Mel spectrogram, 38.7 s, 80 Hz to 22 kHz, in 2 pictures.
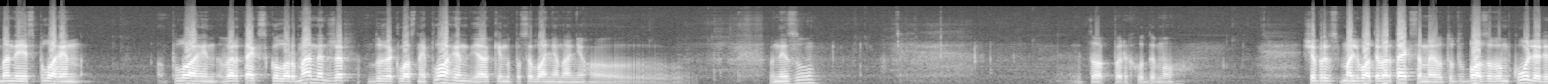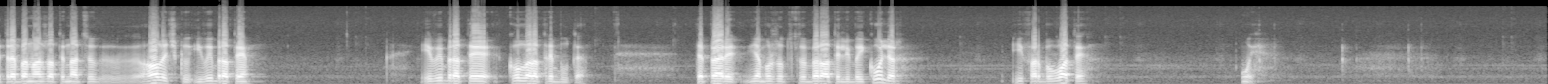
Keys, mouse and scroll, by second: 35.1 Tab, 36.2 Tab.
